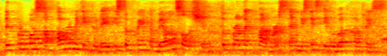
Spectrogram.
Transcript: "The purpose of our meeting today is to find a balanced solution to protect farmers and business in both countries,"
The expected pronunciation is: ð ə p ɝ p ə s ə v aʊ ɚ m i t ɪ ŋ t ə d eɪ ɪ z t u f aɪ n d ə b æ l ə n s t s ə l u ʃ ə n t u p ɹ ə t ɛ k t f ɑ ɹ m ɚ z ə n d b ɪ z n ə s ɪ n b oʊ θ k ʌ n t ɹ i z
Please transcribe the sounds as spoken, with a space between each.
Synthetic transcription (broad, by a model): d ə p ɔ p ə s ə f aʊ ɚ m i t ɪ ŋ t ə d eɪ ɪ s t u p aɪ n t ə b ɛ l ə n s s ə l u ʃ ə n t u p ɹ ə t ɛ k t f ɑ ɹ m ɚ s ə n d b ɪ s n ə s ɪ n b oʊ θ k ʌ n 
